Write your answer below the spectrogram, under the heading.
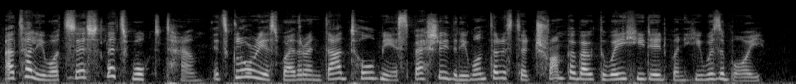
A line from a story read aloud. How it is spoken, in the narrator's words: the lad exclaimed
